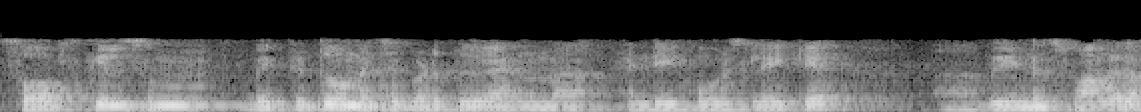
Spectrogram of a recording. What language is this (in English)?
Malayalam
